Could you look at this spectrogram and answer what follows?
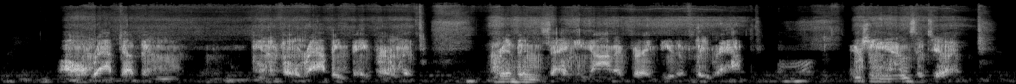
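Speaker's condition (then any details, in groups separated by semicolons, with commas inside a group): Laryngectomy; no vocal cords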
